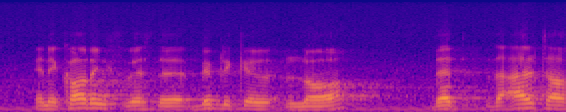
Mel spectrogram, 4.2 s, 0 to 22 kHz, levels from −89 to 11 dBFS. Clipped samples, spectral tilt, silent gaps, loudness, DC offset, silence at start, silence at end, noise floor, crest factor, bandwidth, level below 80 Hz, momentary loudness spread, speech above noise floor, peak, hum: under 0.1%; -7 dB/octave; none; -25 LUFS; under 0.1%; 0 s; 0 s; -44 dBFS; 18 dB; 19.5 kHz; -56 dBFS; 10 LU; 21 dB; -8 dBFS; none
